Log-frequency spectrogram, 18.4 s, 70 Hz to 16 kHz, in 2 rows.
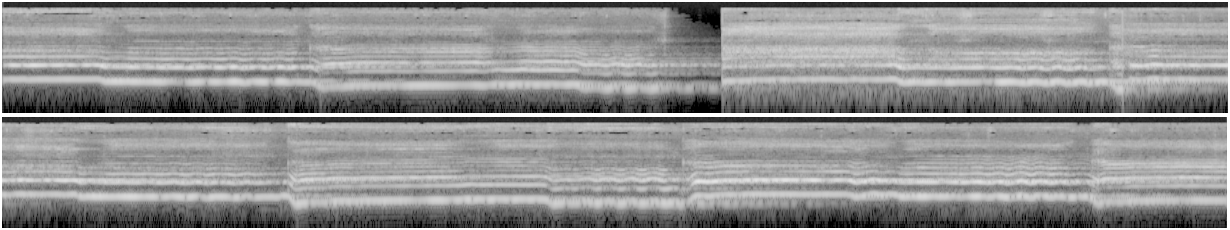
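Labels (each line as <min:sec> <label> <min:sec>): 0:00.0 A woman sings melodically. 0:18.4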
